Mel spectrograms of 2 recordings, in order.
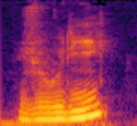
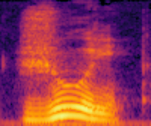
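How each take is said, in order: First: The stress is on the last syllable. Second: The stress is on the first syllable. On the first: The speaker calls it wrong. "uma oxítona terminada em I" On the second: The speaker calls it right. "Então eu tiro a sílaba tônica que estava aqui, passo para cá"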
